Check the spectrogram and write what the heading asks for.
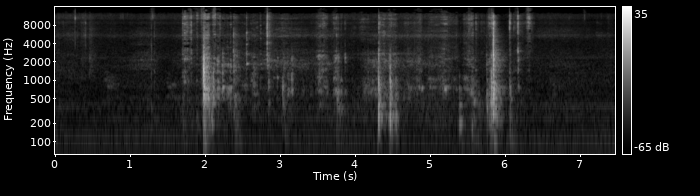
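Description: Wooden sifter frames and the plywood vibration lid being handled: a run of irregular knocks and clatters of wood on wood, the sharpest about two seconds in and again near six seconds.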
